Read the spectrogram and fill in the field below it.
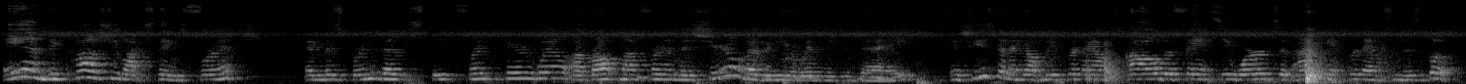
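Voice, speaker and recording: A woman with a Southern US accent reads to children in a slow, chatty way. She is playful and expressive. The room is echoey, with some background noise. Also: fairly high pitch. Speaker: children's storytime reader. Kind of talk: picture book read-aloud with friendly asides to children.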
